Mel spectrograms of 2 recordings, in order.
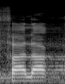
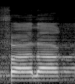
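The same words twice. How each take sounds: Both takes have the same delivery.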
